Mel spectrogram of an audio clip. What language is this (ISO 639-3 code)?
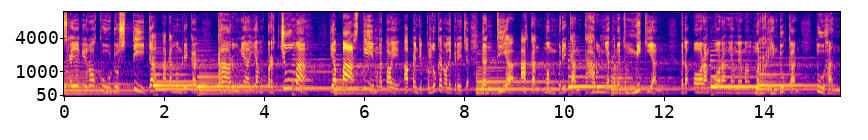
ind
